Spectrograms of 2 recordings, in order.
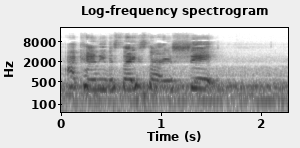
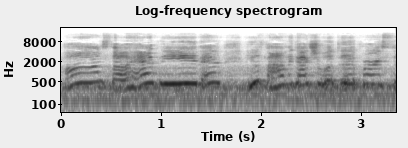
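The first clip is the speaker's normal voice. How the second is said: mocking gushing voice; 9 semitones higher, 3 dB louder than usual. Mocking people's praise.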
